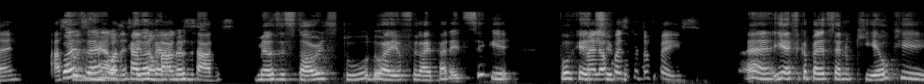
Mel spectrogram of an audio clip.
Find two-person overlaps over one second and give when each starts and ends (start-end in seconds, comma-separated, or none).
0.6-1.9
